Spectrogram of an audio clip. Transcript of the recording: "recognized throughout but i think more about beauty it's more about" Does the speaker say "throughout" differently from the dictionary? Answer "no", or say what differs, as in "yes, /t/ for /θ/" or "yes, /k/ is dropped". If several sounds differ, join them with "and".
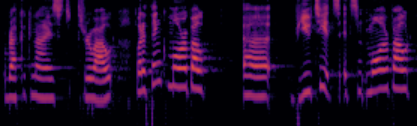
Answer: no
